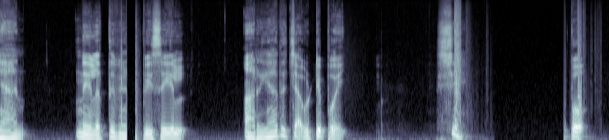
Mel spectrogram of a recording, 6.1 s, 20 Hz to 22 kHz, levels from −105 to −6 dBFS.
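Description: At 1.21 s the speech drops out briefly, an intermittent contact. A loose plug or cable opens for about 93 ms within the stretch to 1.43 s. Crackle marks the edges. Faint hiss fills the gap. From 4.55 s to 6.04 s it happens again, with a longer opening of about 705 ms.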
